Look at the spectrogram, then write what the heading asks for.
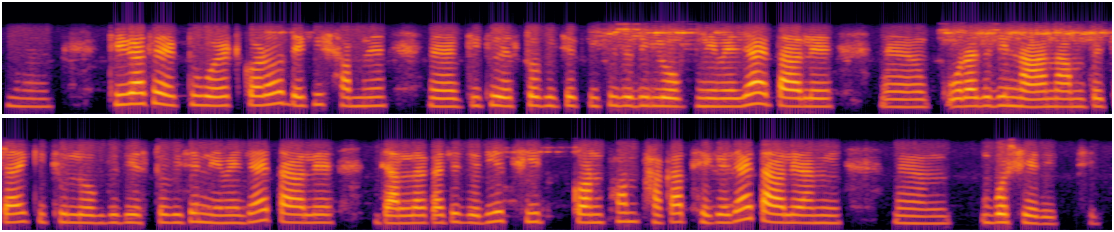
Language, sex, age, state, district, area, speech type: Bengali, female, 30-45, West Bengal, Darjeeling, urban, conversation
